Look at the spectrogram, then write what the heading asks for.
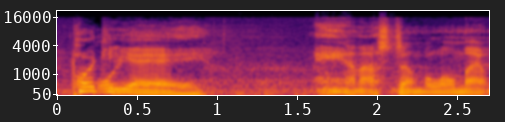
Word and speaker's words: Poitier: Sidney, and how do you pronounce that last name? Poitier.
